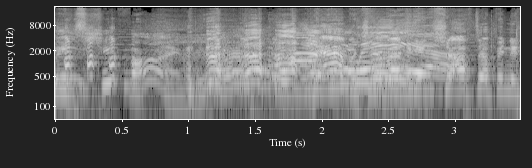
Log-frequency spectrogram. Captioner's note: laughing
